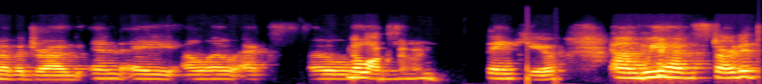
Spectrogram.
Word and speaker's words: naloxone: administration and provided and I'm not going to pronounce this correctly it's the name of a drug n-a-l-o-x-o naloxone thank you we have started to discuss the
